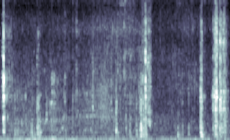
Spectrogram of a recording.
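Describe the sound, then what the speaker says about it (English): Wind buffets the microphone with a low rumble over lapping water near a small fishing boat on the Townsend Inlet Reef off South Jersey, with occasional sharp gusts and splashes. "Man, you hear that wind?"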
